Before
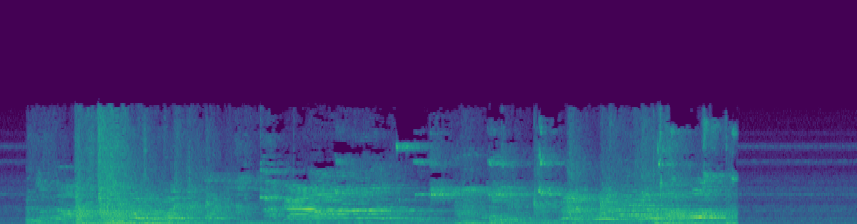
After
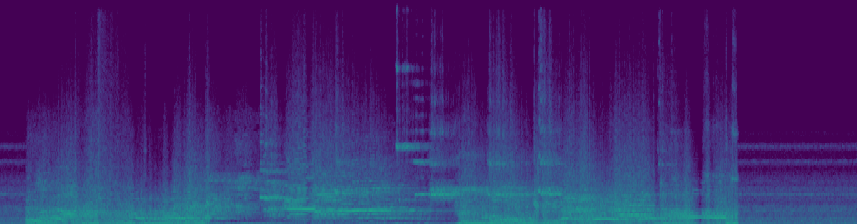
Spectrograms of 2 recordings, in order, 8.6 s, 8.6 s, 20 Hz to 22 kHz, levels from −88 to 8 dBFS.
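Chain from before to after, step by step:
stylus tracing distortion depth 0.071 ms
0:02.10–0:04.60: guitar amp tone stack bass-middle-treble 10-0-10
compressor whose output falls as the input rises −24 dBFS, ratio −0.5
high-shelf EQ 4,400 Hz −9.5 dB
soft clipping −29 dBFS, distortion −8 dB
level −5 dB

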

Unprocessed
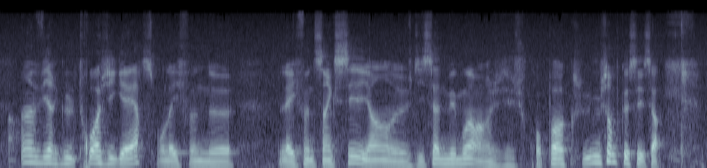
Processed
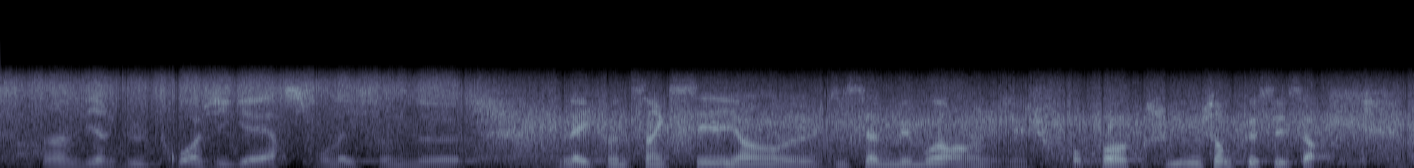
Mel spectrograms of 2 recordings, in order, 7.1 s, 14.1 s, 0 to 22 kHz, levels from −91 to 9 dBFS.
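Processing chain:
linear delta modulator 32 kbit/s, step −26 dBFS
wrong playback speed 15 ips tape played at 7.5 ips
band-pass filter sweep 2,500 Hz → 1,100 Hz, 0:04.49–0:05.17

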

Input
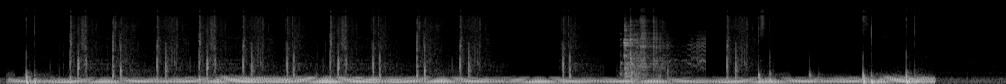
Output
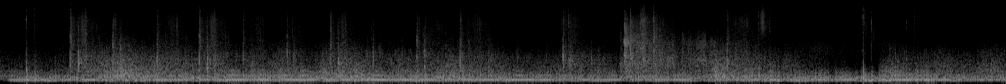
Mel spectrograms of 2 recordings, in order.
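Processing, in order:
lower of the sound and its delayed copy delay 0.76 ms
wind on the microphone 430 Hz −36 dBFS
upward compression, threshold −43 dBFS
Chebyshev high-pass filter 180 Hz, order 10
tape delay 287 ms, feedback 80%, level −11 dB, low-pass 2,700 Hz
gain on a spectral selection 0:07.98–0:08.80, 420–1,600 Hz −13 dB
convolution reverb RT60 1.4 s, pre-delay 4 ms, DRR 2 dB
downward compressor, threshold −28 dBFS, peak gain reduction 9 dB
high-shelf EQ 8,000 Hz +10.5 dB
highs frequency-modulated by the lows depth 0.59 ms
level −3.5 dB

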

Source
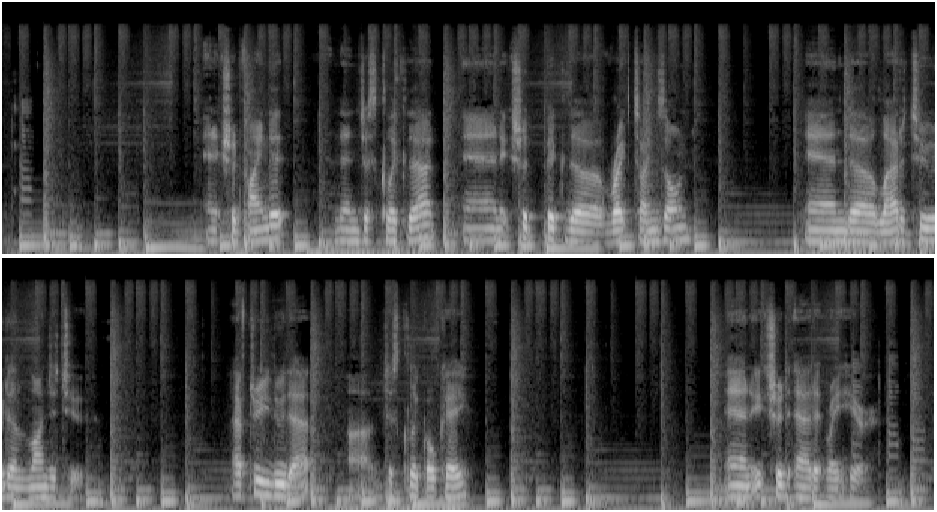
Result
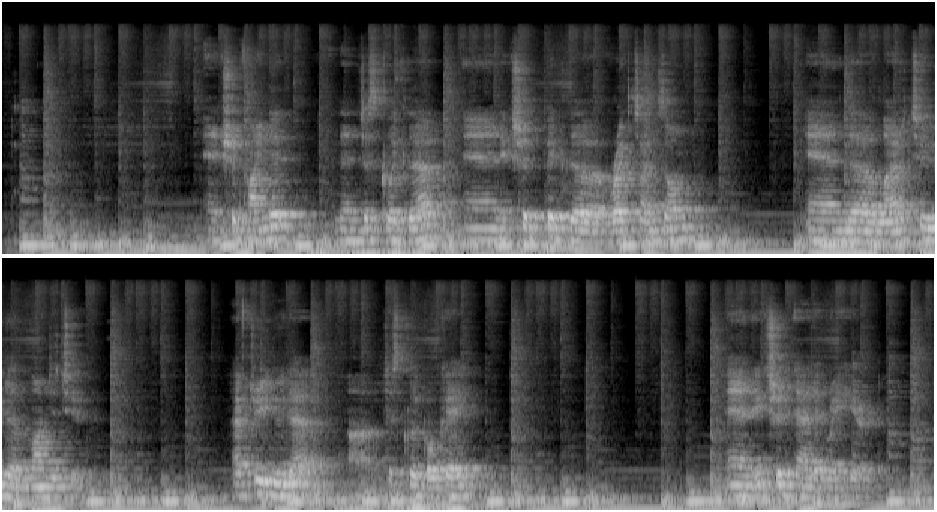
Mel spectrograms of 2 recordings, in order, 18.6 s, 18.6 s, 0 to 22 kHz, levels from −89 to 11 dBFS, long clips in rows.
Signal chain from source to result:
rectangular room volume 2,300 cubic metres, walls furnished, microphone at 4 metres
level −3 dB

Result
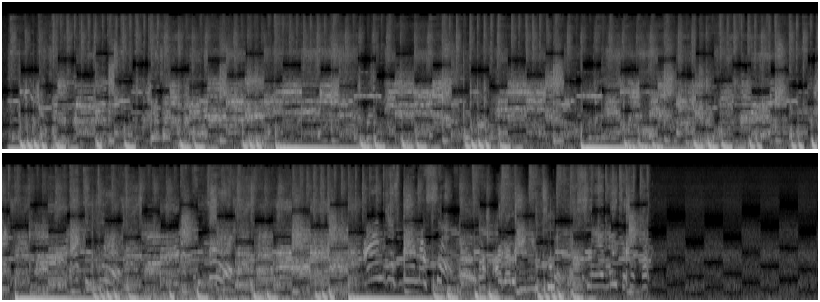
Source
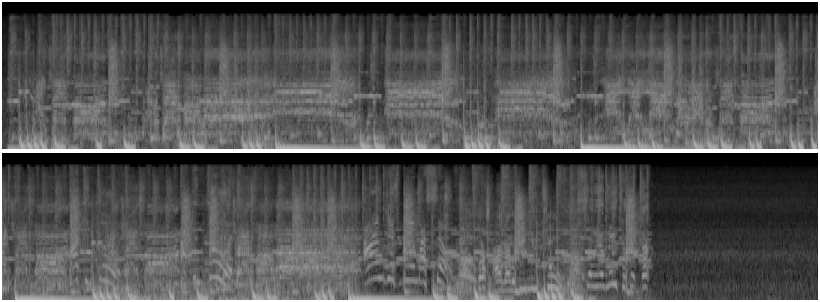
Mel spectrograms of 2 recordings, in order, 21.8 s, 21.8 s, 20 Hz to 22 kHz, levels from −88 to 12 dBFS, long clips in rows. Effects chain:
step-sequenced phaser 4 Hz 570–1,700 Hz

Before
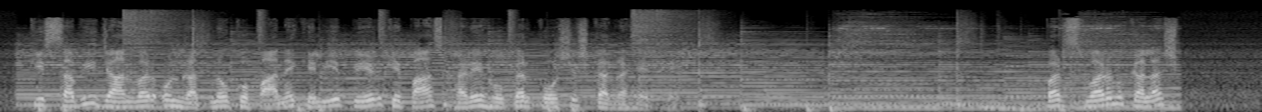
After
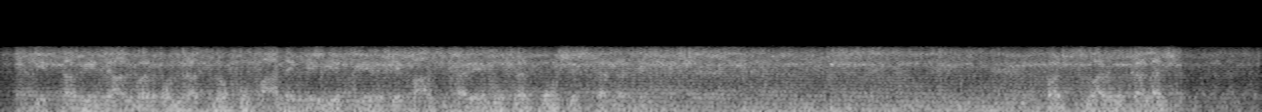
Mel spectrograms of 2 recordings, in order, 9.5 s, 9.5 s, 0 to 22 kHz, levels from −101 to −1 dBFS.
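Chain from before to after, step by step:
high shelf with overshoot 1,900 Hz +11.5 dB, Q 1.5
brickwall limiter −19.5 dBFS, peak gain reduction 10 dB
repeating echo 567 ms, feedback 53%, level −18.5 dB
linear-prediction vocoder at 8 kHz whisper
barber-pole flanger 5.8 ms −0.52 Hz
level +1.5 dB

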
